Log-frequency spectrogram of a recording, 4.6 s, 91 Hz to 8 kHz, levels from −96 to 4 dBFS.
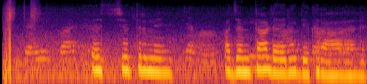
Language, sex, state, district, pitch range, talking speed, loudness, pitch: Hindi, male, Madhya Pradesh, Katni, 165-180 Hz, 105 wpm, -19 LUFS, 175 Hz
